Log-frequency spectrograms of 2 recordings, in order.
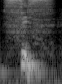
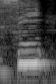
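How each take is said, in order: First: The final consonant is a clear s sound. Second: The final consonant is not pronounced at all. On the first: The number stands alone. "when pronouncing ten and six on their own, you sound this" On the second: A consonant-initial word follows. "followed by a word that starts with a consonant, the X is silent"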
